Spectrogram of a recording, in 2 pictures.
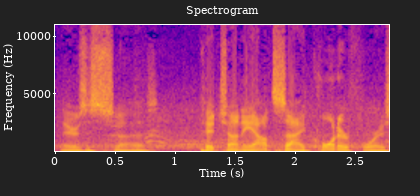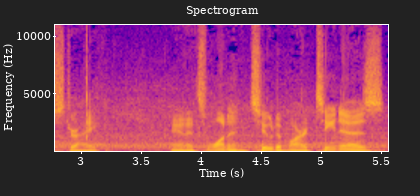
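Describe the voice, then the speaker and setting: An American man does radio play-by-play for a baseball game, his low voice carrying lively intonation at a moderate pace. Outdoor ballpark noise is clearly audible behind this live sports commentary.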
